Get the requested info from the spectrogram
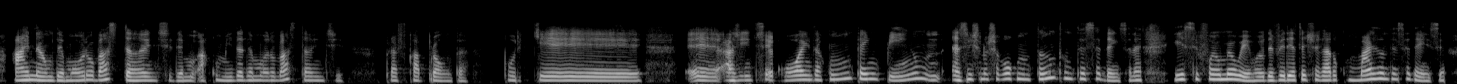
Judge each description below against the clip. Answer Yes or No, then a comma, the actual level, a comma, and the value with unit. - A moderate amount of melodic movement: Yes, average, 4.3 semitones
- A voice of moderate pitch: No, high, 195 Hz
